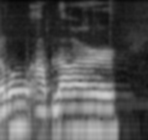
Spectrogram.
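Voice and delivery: bad put-on American accent. Retelling pretending not to know Spanish, the speaker answers: bad American accent. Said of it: "I was putting a bad American accent on it".

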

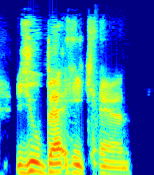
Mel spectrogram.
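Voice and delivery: ordinary talk

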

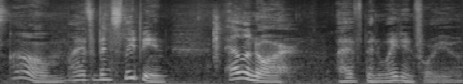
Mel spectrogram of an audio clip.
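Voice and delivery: soft, quiet voice. Storyteller voicing a voice from a coffin greeting eleanor, voice from a coffin. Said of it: "you hear a voice coming out of that coffin that says".

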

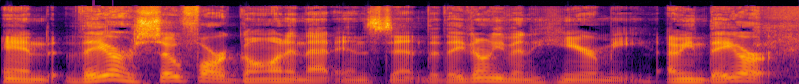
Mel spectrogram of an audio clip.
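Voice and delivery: ordinary talk

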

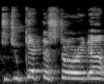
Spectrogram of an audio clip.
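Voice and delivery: put-on, high, shrill, loud screaming. Retelling a fake argument staged for people walking in: imitating someone screaming. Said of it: "we just started screaming at each other".

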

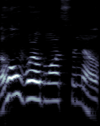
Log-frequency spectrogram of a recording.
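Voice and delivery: high, loud, booming mock grand announcer voice.

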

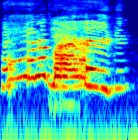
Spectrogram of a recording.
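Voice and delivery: very loud, high-pitched crying sob-talk. Retelling being pulled over by a cop: imitating own sobbing.

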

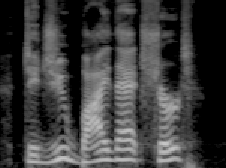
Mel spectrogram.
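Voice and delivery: put-on yelling, high-pitched. Telling a story of one man suddenly yelling at another: retelling a yell. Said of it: "Damian just starts yelling at him".

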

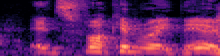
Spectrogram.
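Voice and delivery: frustrated cry. Retelling watching a replay of someone's game: retelling own screaming at screen. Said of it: "screaming at the".

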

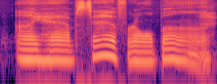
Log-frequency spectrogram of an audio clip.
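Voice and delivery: odd, soft, dragged-out, really slow delivery. Retelling a story about a man under a gray spell, imitating him: really slow and weird. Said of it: "he talks really slow and weird".

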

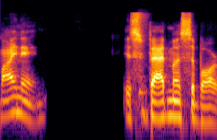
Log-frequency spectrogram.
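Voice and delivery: smooth silky voice. Voicing a campaign character introducing themselves, silky Fadma Sabari voice. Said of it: "they say in a very silky tone".

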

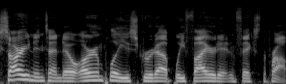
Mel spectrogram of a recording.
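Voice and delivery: ordinary talk

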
